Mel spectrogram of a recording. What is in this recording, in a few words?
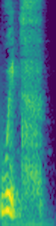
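"width", British English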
